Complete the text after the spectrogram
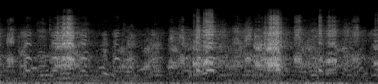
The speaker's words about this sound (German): Flamingos. Haben wir vorher ja schon drüber gesprochen. Klingt ein bisschen ähnlich wie Affen, ist mir gerade aufgefallen, wie die Affen fast. Aber gut, klar, es waren Flamingos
